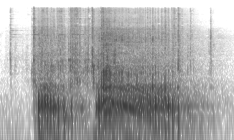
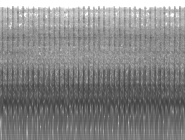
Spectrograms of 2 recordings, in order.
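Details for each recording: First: Subscriber's pruning chainsaw after carburettor work and straightening the fuel tank inlet line: fires, runs briefly and dies by itself on full choke, then restarts holding a steady high buzz; stalling on choke is a good sign, it didn't before. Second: Subscriber's pruning chainsaw: fast steady two-stroke buzz that never drops to a slow idle; idle is too high because the idle screw is open too far.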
